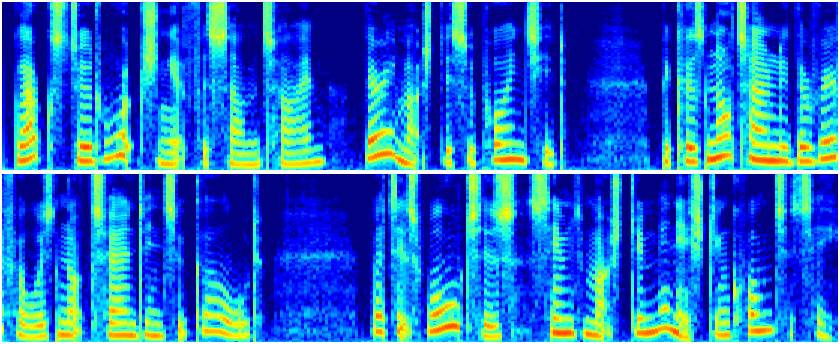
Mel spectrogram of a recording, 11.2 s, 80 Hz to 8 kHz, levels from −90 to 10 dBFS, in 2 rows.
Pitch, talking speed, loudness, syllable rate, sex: 245 Hz, 150 wpm, -18 LUFS, 4.9 syllables/s, female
